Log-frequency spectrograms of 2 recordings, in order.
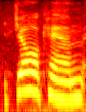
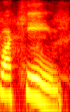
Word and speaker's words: Joaquin: I said, yeah, I talked to Joachim and he said blah, blah, blah. She's like, who? I said, Joachim. And she's like, spell that. So I spelled it. And she goes, and she starts cracking up. She goes, that's Joaquin.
